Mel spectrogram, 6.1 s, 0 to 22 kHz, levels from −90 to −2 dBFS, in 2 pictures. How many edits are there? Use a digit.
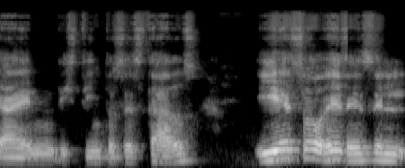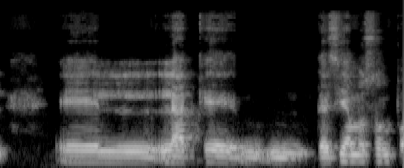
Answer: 2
